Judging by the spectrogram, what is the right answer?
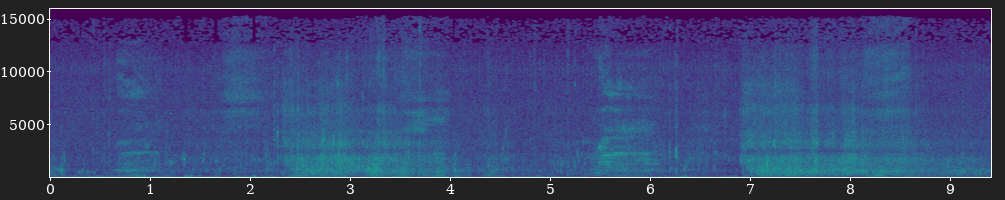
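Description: Small sea waves washing in over icy shore rocks, surging three times, with steady wind buffeting the microphone.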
